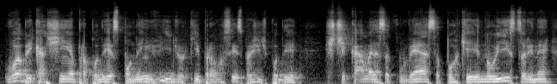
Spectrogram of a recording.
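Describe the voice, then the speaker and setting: A young man with a Brazilian Portuguese accent talks fast and eagerly straight to his viewers in a casual vlog. His voice sits at an ordinary middle pitch and has a slight nasal, stuffy quality from a cold. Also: steady tone. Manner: conversational, enthusiastic, direct address to viewers. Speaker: nutritionist vlogger. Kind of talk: casual talking-to-camera vlog.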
